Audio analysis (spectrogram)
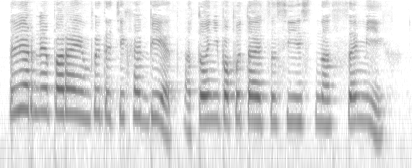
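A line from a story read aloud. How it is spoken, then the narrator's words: Boy laughing. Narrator (Russian): засмеялся мальчик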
